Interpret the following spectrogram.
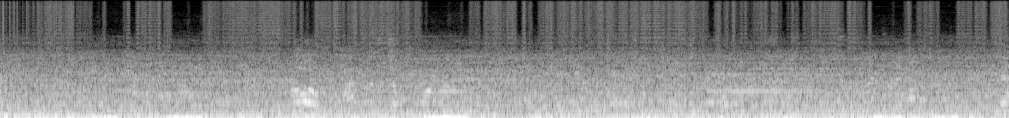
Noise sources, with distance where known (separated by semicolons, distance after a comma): person or small group talking, near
